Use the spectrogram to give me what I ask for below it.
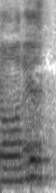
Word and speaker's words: honest: And honest, why? H is silent here. Honest. It's not giving the sound of H. It is not honest. It is honest.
